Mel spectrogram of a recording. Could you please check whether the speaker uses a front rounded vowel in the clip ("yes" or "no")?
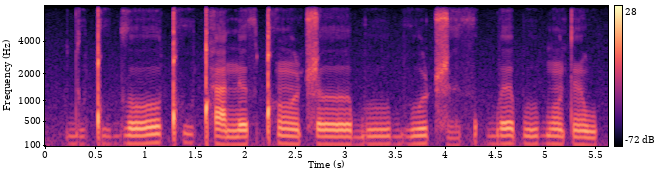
no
